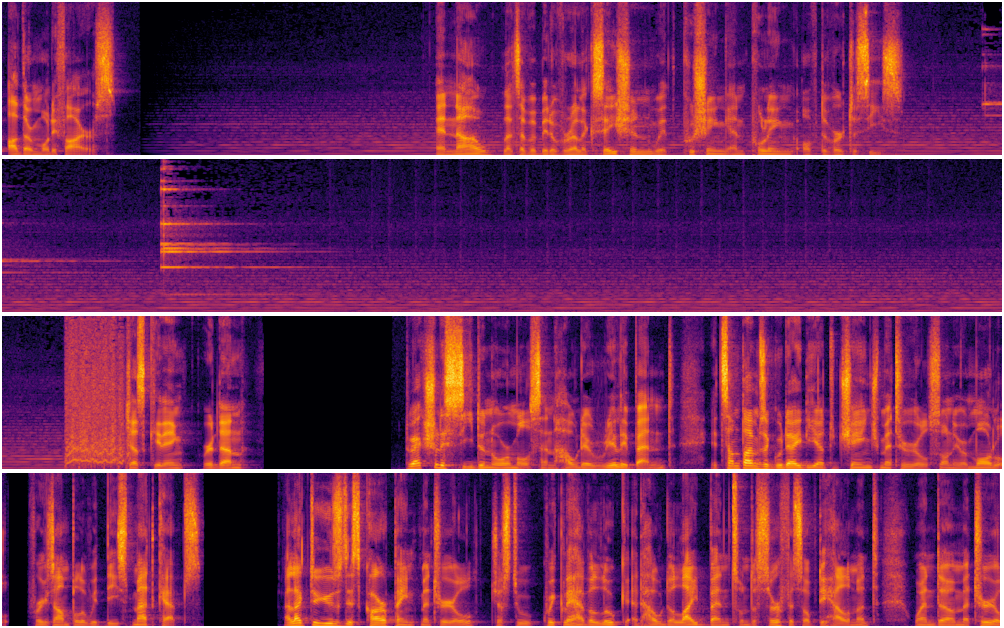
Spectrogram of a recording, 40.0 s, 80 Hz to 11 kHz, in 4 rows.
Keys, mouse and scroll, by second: 4.3 Tab, 4.9 alt+a, 5.0-8.8 typing, 5.7 alt+a, 7.0 alt+a, 8.5 alt+a, 9.3 alt+a, 9.3 Tab, 9.6 Tab, 11.1-12.1 typing, 11.8 alt+a, 13.1 typing, 13.2 Tab, 13.6 alt+a, 14.0 Tab, 14.7 Tab, 14.8-20.2 typing, 16.3 Tab, 17.4 Tab, 17.7 alt+a, 20.1 Tab, 20.3 alt+a.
